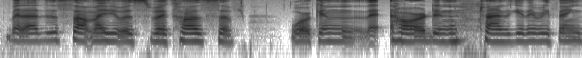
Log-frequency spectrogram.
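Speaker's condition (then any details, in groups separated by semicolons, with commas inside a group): Parkinson's disease; onset in early 50s, full body tremor with fall, Requip for 7 to 8 years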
